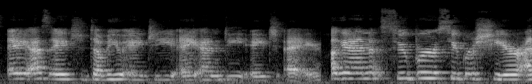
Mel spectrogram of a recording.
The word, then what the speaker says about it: ashwagandha: I don't know how you pronounce that. It's ashwagandha.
